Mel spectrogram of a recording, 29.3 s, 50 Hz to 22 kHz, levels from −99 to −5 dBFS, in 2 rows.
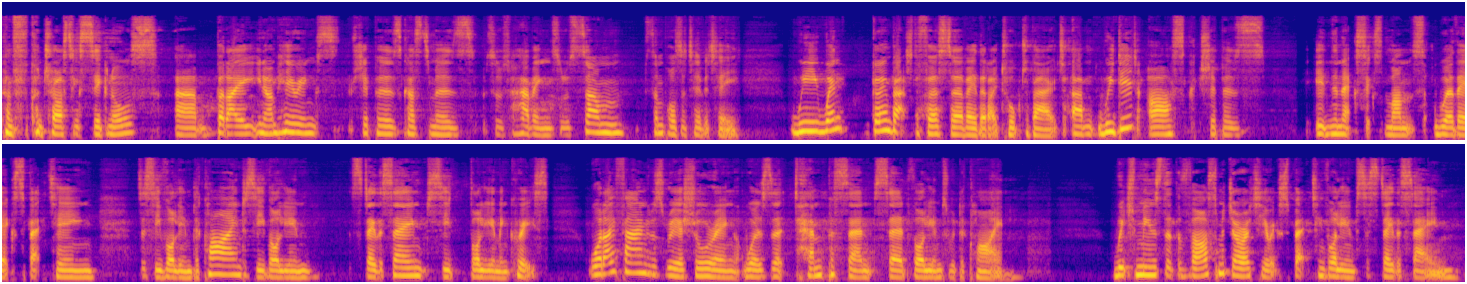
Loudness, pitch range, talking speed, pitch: -20 LUFS, 160-205 Hz, 170 wpm, 175 Hz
